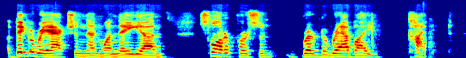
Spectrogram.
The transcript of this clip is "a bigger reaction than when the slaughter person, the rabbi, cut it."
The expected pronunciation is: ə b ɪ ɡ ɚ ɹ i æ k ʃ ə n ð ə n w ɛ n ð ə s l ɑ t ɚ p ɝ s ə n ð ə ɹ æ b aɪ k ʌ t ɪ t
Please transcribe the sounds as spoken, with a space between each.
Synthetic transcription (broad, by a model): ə b ɪ ɡ ɚ ɹ i æ k ʃ ə n ð ə n w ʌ n ð ə s l ɑ t ɚ p ɝ s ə n ð ə ɹ æ b aɪ k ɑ ɪ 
